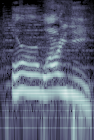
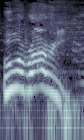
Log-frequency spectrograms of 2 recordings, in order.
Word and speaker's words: Oruwariye: O-R-U-W-A-R-I-Y-E. – Orurari. – Orurari.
